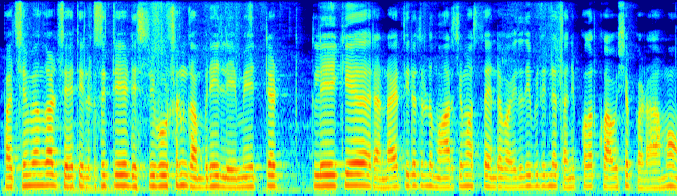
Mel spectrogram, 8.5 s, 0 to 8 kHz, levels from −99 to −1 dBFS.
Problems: none marked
